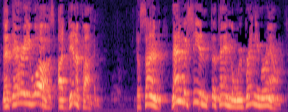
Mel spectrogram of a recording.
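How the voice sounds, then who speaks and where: A man's voice: high voice, very animated, measured pace, muffled recording. Emphatic preaching man in an echoey room. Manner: emphatic, folksy storytelling preacher. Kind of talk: preached sermon.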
